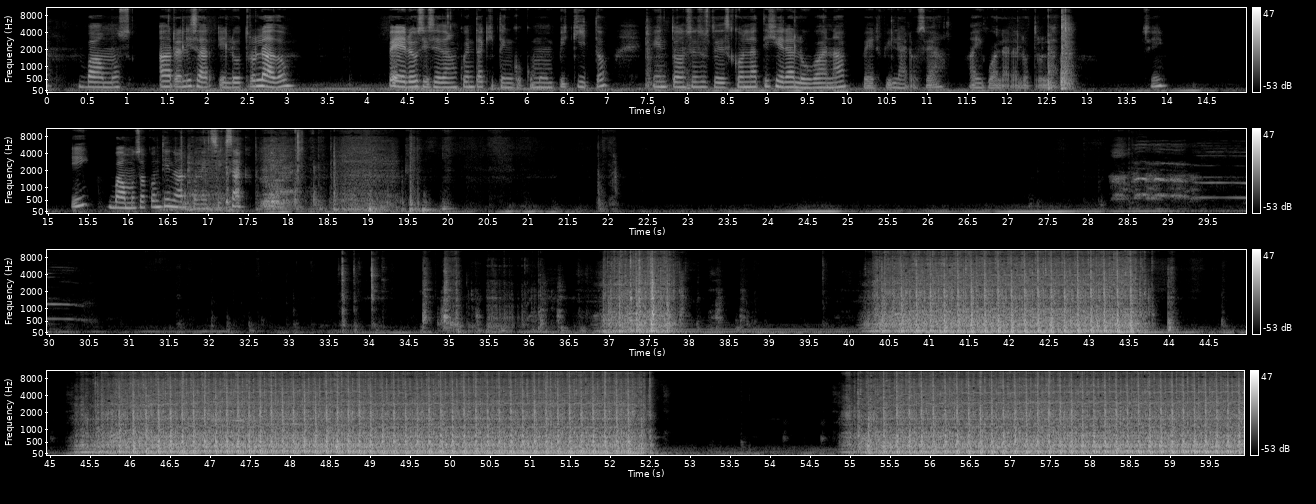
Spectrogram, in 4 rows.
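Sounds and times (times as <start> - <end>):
rooster crowing: 28.2 - 30.6
electric sewing machine running: 36.8 - 38.0, 40.2 - 43.8, 45.3 - 52.6, 54.9 - 59.9.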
